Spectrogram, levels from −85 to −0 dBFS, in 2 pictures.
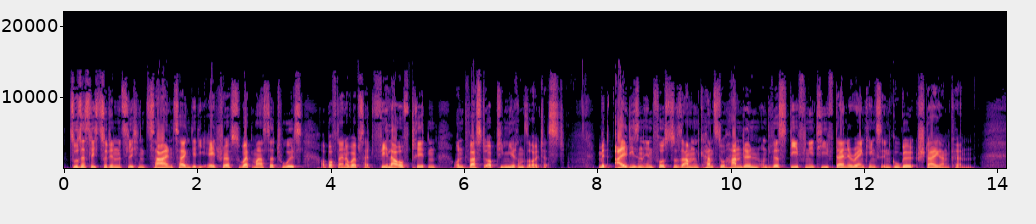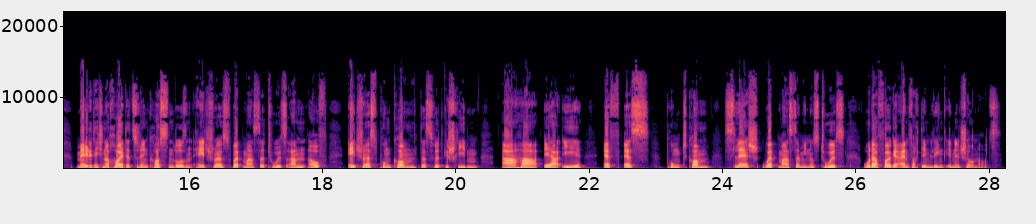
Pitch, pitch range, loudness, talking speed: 130 Hz, 110-150 Hz, -20 LUFS, 140 wpm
